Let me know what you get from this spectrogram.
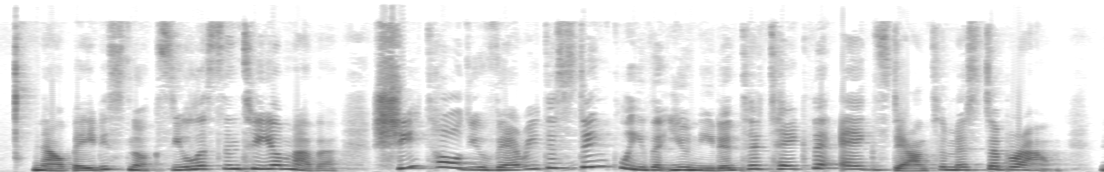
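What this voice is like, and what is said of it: New Jersey accent mother voice. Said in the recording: “a good mom voice?... New Jersey baby snooks, mom... I like the New Jersey accent for the mother the best... I think the New Jersey one's the best”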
